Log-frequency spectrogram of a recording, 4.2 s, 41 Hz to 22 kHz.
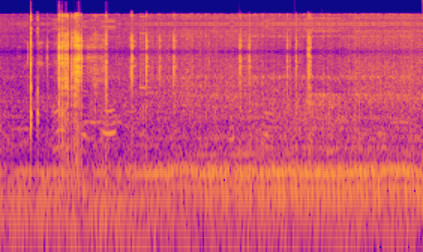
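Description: Johnson V4 two-stroke outboard motor running steadily. A few sharp knocks and clicks come in the first second, and lighter ticks follow.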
